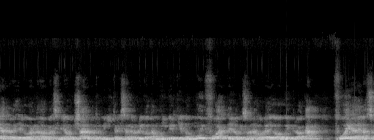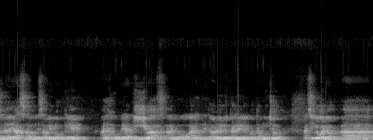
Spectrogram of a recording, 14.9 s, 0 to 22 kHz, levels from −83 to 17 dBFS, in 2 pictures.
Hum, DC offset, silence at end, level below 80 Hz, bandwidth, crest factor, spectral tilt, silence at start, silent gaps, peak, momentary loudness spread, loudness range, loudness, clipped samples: none; under 0.1%; 0 s; -72 dBFS; 10.5 kHz; 12 dB; -5.5 dB/octave; 0 s; none; 0 dBFS; 5 LU; 2 LU; -13 LUFS; under 0.1%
